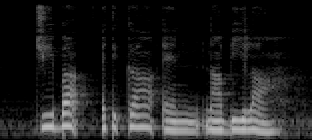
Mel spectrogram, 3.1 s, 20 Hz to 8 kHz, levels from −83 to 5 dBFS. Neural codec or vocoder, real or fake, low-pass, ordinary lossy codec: none; real; 7.2 kHz; MP3, 64 kbps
